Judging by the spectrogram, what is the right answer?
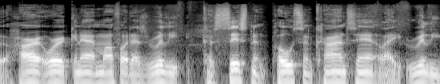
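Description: With monotone, flat intonation, a man talks at a fairly quick pace in a fairly low pitch. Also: very clean recording, silent background. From Georgia and Buffalo, New York. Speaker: rapper. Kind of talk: casual interview.

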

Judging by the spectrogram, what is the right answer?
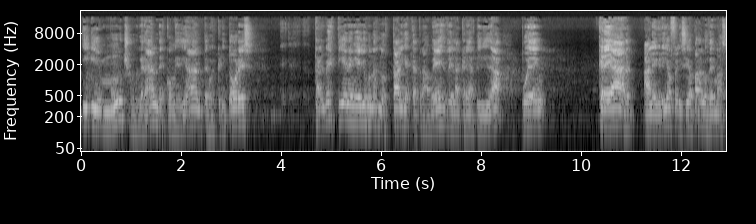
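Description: A man at a medium pitch and fairly slow pace, with ordinary pitch variation and audible room echo. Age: 40s. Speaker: podcast host. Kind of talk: casual interview. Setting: wine store.

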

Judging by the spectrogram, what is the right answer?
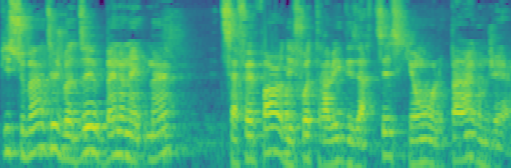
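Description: Talking very fast in a Quebec accent, a man with a fairly high pitch and ordinary pitch variation is heard over noticeable background noise and audible room echo. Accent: Québécois French. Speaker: podcast host. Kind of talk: casual interview.

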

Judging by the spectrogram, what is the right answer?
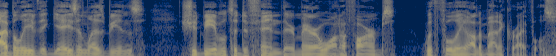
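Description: On a very clean recording with a silent background, a man with a Southern US accent and a fairly low pitch talks at a very fast pace in a monotone, flat delivery. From US South. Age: 40s. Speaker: podcast host and firefighter. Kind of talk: casual chat. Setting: studio.

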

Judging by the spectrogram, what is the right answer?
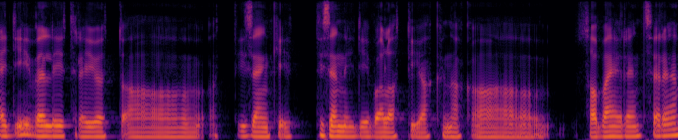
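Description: At a very slow pace, a man speaks with fairly low pitch and fairly even intonation. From Hungary, Balassagyarmat. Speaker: physiotherapist and techball coach. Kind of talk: interview. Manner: hesitant, many fillers.

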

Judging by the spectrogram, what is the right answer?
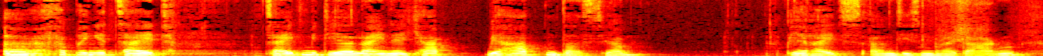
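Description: Very slowly and with long, frequent pauses, a woman speaks in a fairly high, somewhat breathy voice with a dark, mellow tone. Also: fairly even intonation. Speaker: spiritual podcast host. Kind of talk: daily spiritual guidance monologue. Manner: casual, chatty.

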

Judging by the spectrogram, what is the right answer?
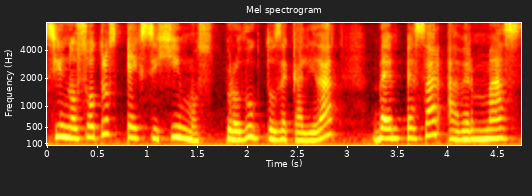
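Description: A woman talks at a fairly slow pace, keeping her loudness very even. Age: 30s. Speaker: bodybuilding competitor and architect. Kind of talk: casual interview chat.

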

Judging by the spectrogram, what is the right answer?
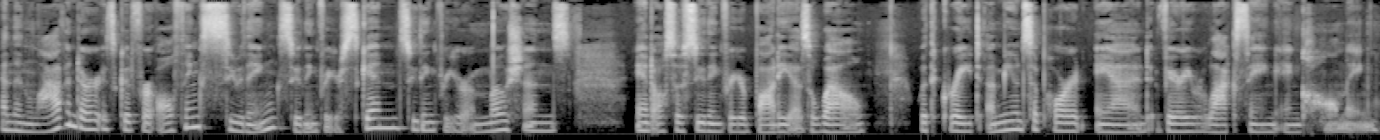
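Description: Soft-spoken and fairly slow, a woman talks in a fairly low pitch. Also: ordinary pitch variation. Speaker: essential oil seller and podcaster. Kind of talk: sales pitch. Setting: bathroom at in-laws' house. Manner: casual.

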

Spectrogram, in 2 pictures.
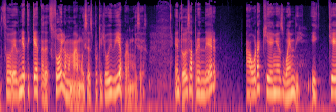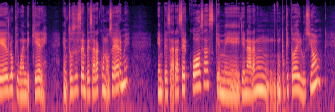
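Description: A woman with a Costa Rican accent, fairly high pitch and vocal fry, fairly quick, with ordinary pitch variation. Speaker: bereaved mother. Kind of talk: testimony.

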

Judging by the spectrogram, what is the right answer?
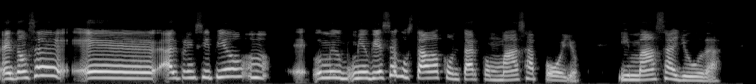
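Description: This woman talks very slowly, her high pitch moving in very wide swings. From Dominican Republic. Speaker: digital marketing strategist and photographer. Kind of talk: casual chat.

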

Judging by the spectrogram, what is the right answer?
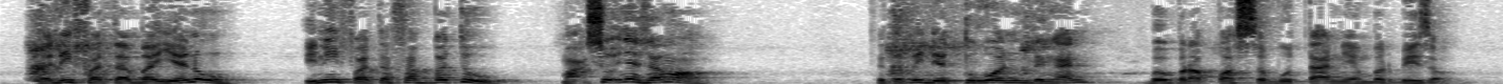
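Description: Speaking at a fairly quick pace yet pausing long and often, a man with a high pitch keeps his loudness very even amid audible room echo. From Penang, Malaysia. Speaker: Islamic preacher. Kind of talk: religious lecture.

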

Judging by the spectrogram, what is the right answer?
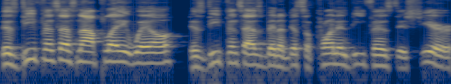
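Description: Lively intonation marks a man's high-pitched speech. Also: very clean recording, silent background. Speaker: sports podcast co-host. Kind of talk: sports radio rant. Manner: animated, repetitive, emphatic; opinionated, declarative.

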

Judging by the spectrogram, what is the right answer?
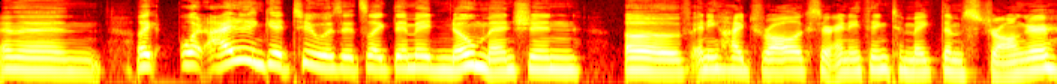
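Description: A woman's normal speaking voice at medium pitch and moderate pace, with ordinary pitch variation, in a very clean recording with a silent background. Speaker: comedian. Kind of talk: casual chat.

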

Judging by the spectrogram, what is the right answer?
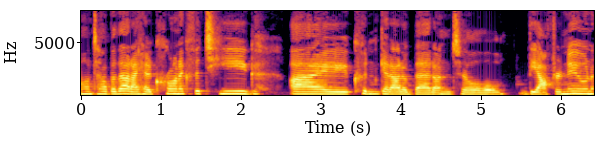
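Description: A woman's fairly high, monotone voice with flat intonation and very even loudness, in an American accent at a fairly slow pace, on a very clean recording with a silent background. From US Midwest, Chicago. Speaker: herbalist and alternative health practitioner. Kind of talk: casual interview chat.

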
